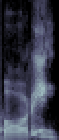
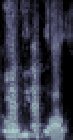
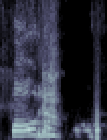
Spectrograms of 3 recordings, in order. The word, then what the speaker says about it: Boricua: Thursdays we have the What in the boring game? Wait, Nettles, how do you say it, Nettles? What in the Boricua? Boricua.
